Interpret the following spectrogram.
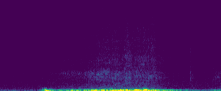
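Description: Microphone handling noise: a low rumble as a table microphone on its stand is grabbed and moved into position. It starts suddenly about half a second in and fades out near the end.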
